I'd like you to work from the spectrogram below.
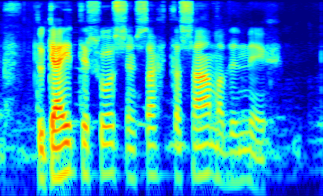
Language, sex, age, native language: Icelandic, male, 15, Icelandic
